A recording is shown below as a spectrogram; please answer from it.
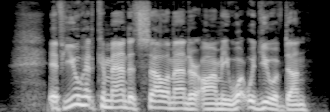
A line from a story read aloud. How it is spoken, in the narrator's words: Bean, disabled but not completely frozen, called out from where he drifted near the enemy door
